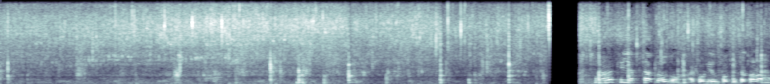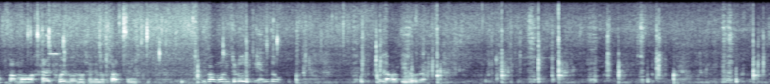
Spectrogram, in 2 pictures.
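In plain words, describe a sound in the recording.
Oil sizzles softly in a frying pan.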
